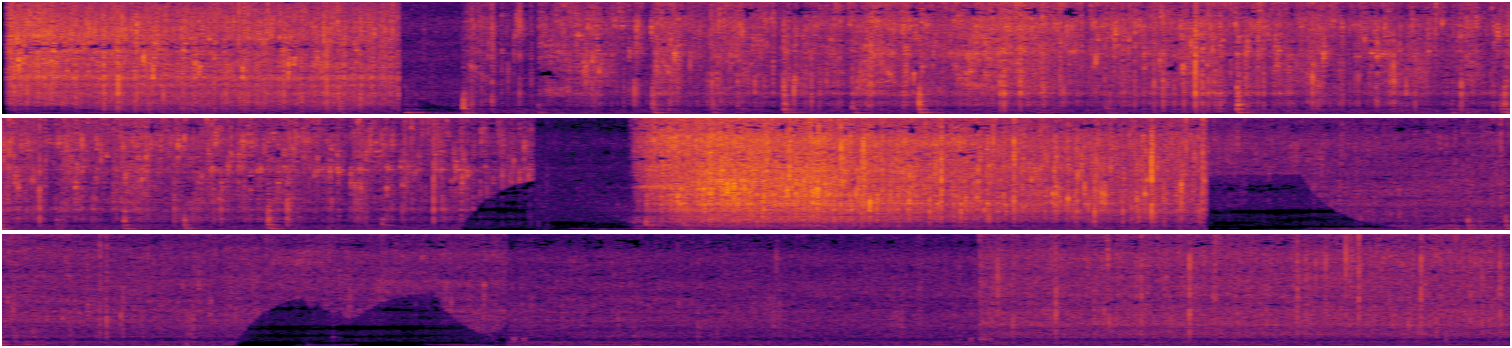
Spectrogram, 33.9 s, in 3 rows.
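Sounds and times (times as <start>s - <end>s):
fish sizzling in hot oil: 0.0s - 15.3s, 16.0s - 21.1s, 30.0s - 33.9s
wooden spatula scraping pan: 3.4s - 14.6s.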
